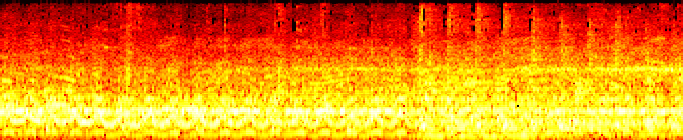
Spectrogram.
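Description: Electronic dance music played loud over a club sound system: a buzzing synth line pulsing several times a second, with steady tones and sharp high clicks over it.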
